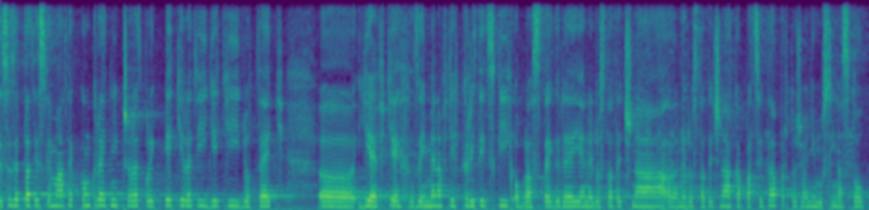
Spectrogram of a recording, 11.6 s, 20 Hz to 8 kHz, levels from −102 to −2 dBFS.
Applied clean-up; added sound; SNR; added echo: none; Writing; 17 dB; none.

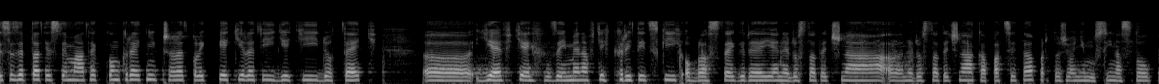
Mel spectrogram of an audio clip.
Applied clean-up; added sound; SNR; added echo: neural mask model RNNoise.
